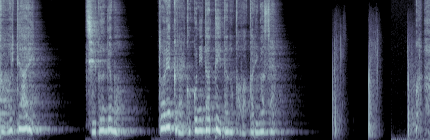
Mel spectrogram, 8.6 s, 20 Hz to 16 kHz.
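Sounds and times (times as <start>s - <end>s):
speech: 1.8s - 2.6s, 3.2s - 5.7s
woman's footsteps on a hard surface: 6.6s - 8.5s.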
